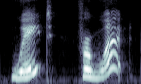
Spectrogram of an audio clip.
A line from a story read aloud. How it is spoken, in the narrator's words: Maria exclaimed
